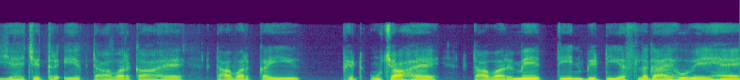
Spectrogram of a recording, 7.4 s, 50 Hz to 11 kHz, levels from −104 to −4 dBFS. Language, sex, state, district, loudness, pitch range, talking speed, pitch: Hindi, male, Punjab, Pathankot, -16 LUFS, 130-145 Hz, 145 wpm, 135 Hz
